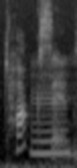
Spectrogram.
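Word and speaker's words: tocsin: I mean, the pronunciation was capital T-O-C-K, right. – Talk, and then small S-I-N, toxin. So it sounds just like toxin.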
